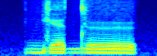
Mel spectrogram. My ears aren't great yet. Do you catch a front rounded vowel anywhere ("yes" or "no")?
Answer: yes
